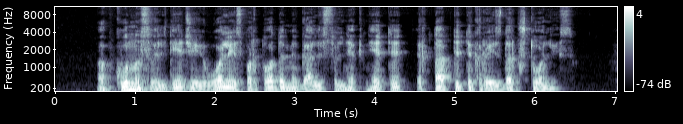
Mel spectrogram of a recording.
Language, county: Lithuanian, Utena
